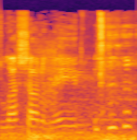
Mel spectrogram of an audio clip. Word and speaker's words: La Chatelaine: the name, it's like Everyone in Ohio says La Chatelaine. Oh, is it? Oh, it's French. Oh, I gotta look up how it's spelled.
